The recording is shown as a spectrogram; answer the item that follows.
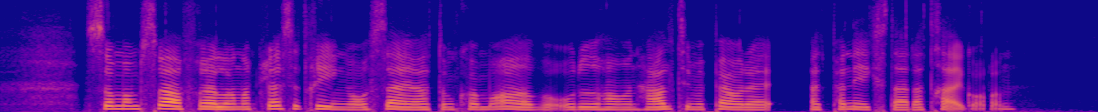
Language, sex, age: Swedish, female, 30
